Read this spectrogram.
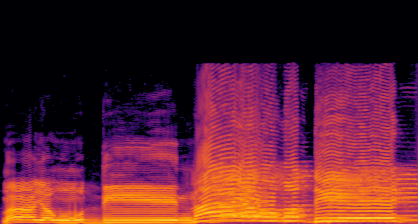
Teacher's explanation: मा अलिफ मद्दा, एक अलिफ खींचना है।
